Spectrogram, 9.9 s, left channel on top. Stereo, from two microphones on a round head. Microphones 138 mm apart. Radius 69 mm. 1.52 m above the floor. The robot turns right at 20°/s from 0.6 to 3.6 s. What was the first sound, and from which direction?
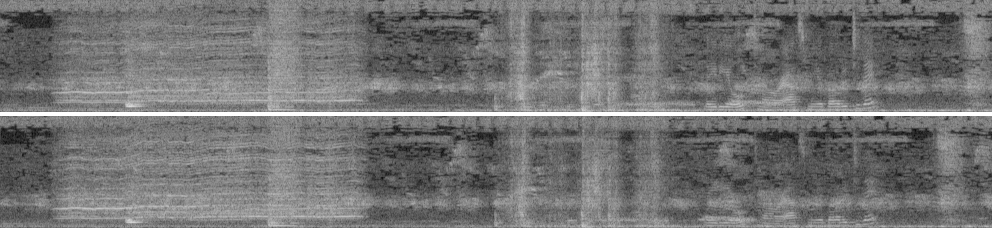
A cowbell, 90° left.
